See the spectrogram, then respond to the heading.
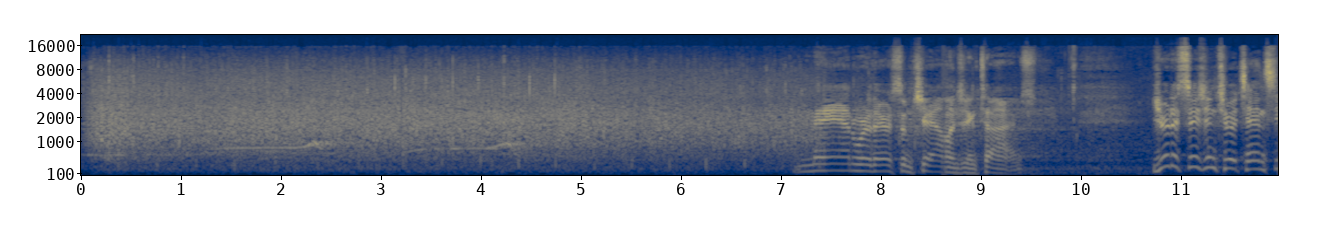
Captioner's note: cheers and applause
